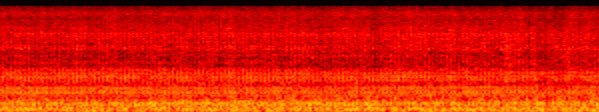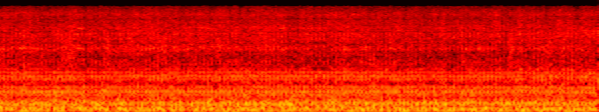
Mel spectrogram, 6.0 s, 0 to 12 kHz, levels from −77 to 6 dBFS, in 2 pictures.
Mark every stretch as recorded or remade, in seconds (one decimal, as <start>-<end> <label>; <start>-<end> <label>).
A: 0.0-6.0 recorded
